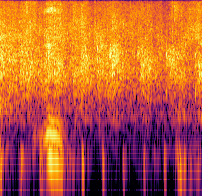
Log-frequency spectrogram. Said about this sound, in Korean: 여러 박수 한 번 좀 일단 부탁드리겠습니다.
